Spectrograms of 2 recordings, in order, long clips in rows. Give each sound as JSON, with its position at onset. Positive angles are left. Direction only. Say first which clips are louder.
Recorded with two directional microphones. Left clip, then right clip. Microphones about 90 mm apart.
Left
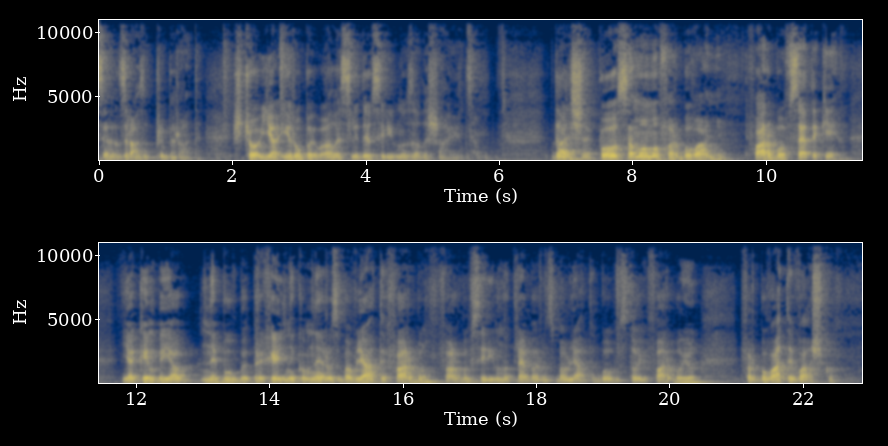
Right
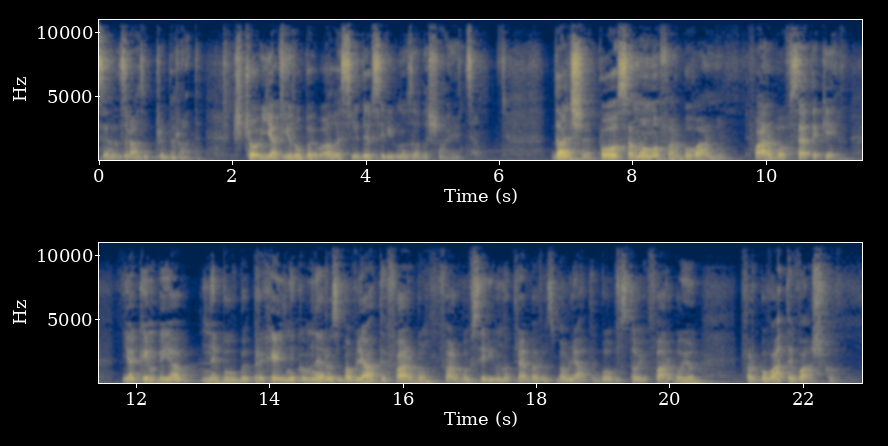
{"t": 0.0, "sound": "speech", "louder": "left 5 dB", "side_deg": -5}
{"t": 0.3, "sound": "speech", "louder": "left 5 dB", "side_deg": -20}
{"t": 1.0, "sound": "speech", "louder": "left 5 dB", "side_deg": -35}
{"t": 5.2, "sound": "speech", "louder": "right 2 dB", "side_deg": -40}
{"t": 6.8, "sound": "speech", "louder": "left 1 dB", "side_deg": -90}
{"t": 7.3, "sound": "a man's voice", "louder": "left 5 dB", "side_deg": -10}
{"t": 8.7, "sound": "speech", "louder": "left 8 dB", "side_deg": 25}
{"t": 10.5, "sound": "a man's voice", "louder": "left 7 dB", "side_deg": -15}
{"t": 15.8, "sound": "speech", "louder": "left 4 dB", "side_deg": -35}
{"t": 16.2, "sound": "speech", "louder": "left 5 dB", "side_deg": -45}
{"t": 17.2, "sound": "a man's voice", "louder": "left 8 dB", "side_deg": -25}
